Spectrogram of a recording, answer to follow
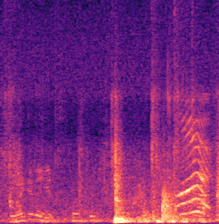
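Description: A single sharp knock about a second in, as a disassembled swing set frame is loaded into a pickup truck bed, followed by a child's high-pitched rising voice.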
